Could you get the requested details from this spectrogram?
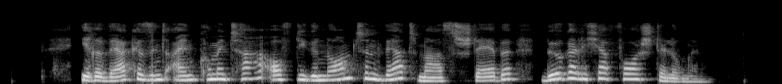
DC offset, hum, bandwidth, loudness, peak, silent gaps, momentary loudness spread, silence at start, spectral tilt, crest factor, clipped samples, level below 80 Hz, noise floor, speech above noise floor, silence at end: under 0.1%; none; 7.4 kHz; -15 LUFS; -2 dBFS; none; 7 LU; 0.8 s; -7.5 dB/octave; 14 dB; under 0.1%; -54 dBFS; -61 dBFS; 46 dB; 0.75 s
